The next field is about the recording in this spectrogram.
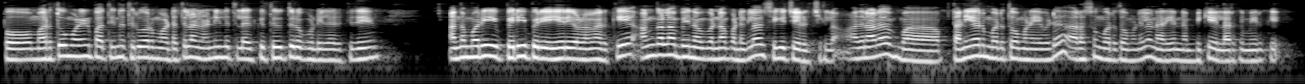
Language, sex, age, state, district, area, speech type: Tamil, male, 18-30, Tamil Nadu, Tiruvarur, urban, spontaneous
